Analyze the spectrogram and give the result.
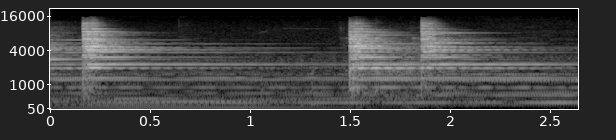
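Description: A bell for work rings out with three clear strikes, one and then a quick pair, each leaving a sustained metallic hum that lingers and overlaps with no voices present.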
